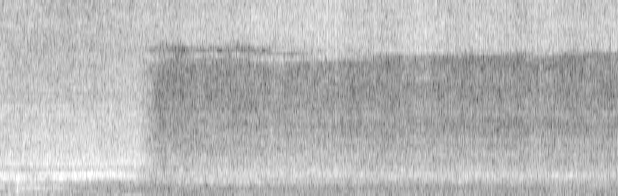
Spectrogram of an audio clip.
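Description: A ladle of rice-flour dosa batter hits a hot pan and hisses, a soft steady sizzle that stays faint and even throughout, with no talking.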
